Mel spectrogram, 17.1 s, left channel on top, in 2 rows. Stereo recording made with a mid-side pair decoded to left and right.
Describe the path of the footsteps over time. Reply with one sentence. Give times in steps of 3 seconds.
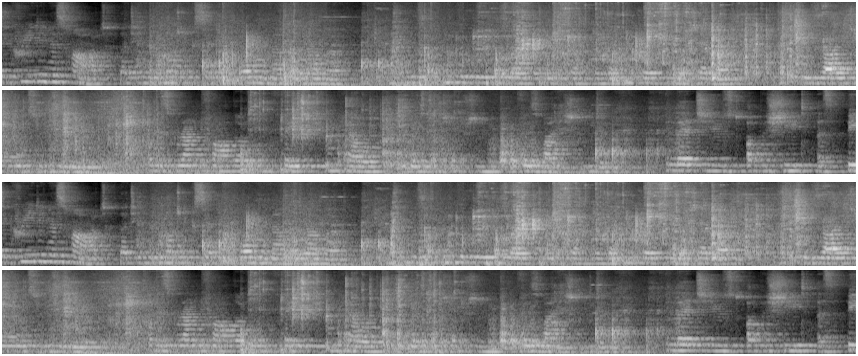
You can hear the footsteps on the left from 0 s, in the centre from 3 s, on the left from 9 s and not at all from 12 s.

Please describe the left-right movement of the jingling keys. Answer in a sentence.
In this clip you hear the jingling keys move from right to left and back again.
